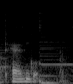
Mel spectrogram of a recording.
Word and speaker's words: Tango: 同的发音， T 就发 Tango， A 是发 Alpha， B 是发 Bravo。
